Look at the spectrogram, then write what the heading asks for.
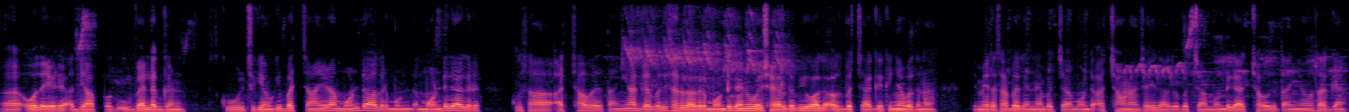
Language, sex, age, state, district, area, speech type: Dogri, male, 18-30, Jammu and Kashmir, Udhampur, rural, spontaneous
